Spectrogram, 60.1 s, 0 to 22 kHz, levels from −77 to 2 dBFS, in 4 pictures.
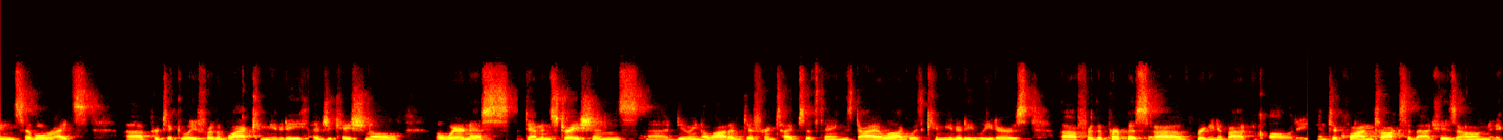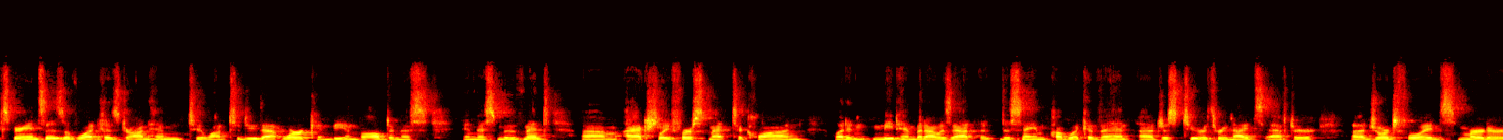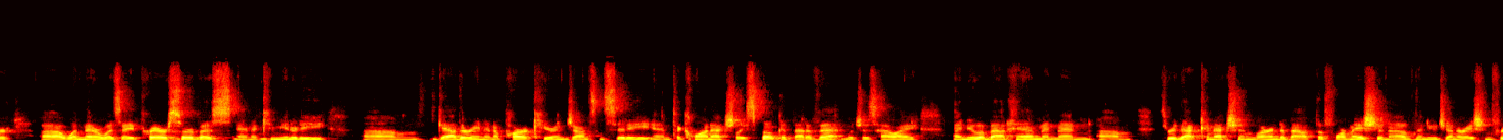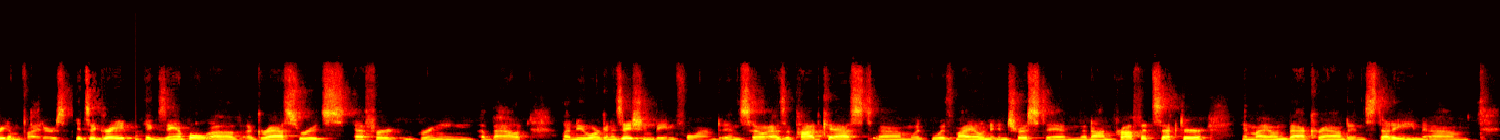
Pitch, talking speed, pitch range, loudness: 155 Hz, 175 wpm, 150-165 Hz, -20 LUFS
